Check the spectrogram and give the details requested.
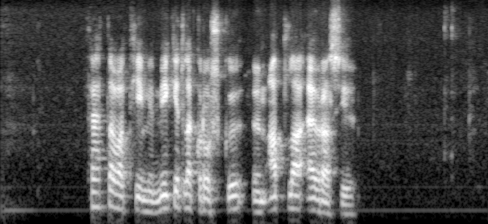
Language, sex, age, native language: Icelandic, male, 40-49, Icelandic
